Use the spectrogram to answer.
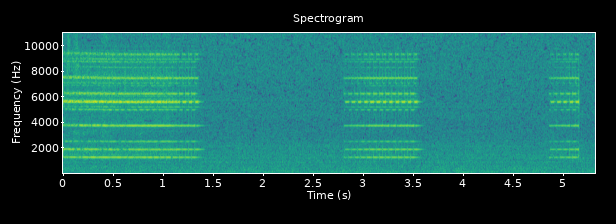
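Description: A telephone rings after a call is dialled: three bursts of a bright, buzzy electronic ring, the first longest and the last cut short, separated by pauses over a low steady hum.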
